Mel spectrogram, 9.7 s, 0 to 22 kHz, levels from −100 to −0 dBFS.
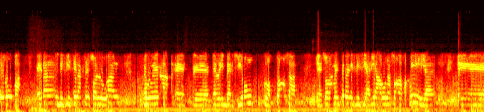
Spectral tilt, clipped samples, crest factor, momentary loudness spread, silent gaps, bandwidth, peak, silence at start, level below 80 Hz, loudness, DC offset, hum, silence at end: -8 dB/octave; under 0.1%; 16 dB; 6 LU; none; 4 kHz; -4 dBFS; 0 s; -34 dBFS; -20 LUFS; under 0.1%; none; 0 s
